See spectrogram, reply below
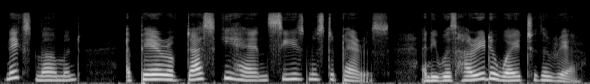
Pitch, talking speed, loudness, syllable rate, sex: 205 Hz, 185 wpm, -18 LUFS, 4.9 syllables/s, female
